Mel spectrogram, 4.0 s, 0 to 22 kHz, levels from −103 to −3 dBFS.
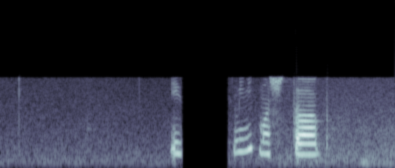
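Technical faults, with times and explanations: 1.70 to 3.26 s, automatic gain rising: the speech and the room noise behind it swell together over about a second and a half. The input had dropped by about 14 dB, so the automatic gain control slowly raised its gain by about 6 dB to compensate.
1.82 to 2.30 s, playback stall: the speech cuts off mid-flow into silence for about 0.46 s, then resumes. The likely cause is the player running out of buffered data, or its thread being blocked, so it had nothing to output until it recovered.
2.30 to 2.74 s, time-compressed catch-up: just after the gap the speech rushes along at twice normal speed while keeping its normal pitch. The player was clearing its backlog by cutting out small slices and cross-fading the remaining pieces together.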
